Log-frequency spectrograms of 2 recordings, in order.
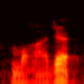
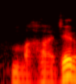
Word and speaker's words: مہاجر: تو ہم یہاں پر مہاجر ہیں، یعنی امیگرنٹ ہیں۔ تو آئندہ سے آپ بولیے گا مہاجر، مہاجر مت بولیے گا، یہ غلط تلفظ ہے۔ امید ہے آپ کو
